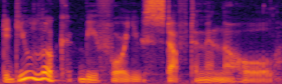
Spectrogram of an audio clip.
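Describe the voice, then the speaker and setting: An actor playing a mysterious, ominous interrogator in a radio drama, gravelly and husky, questioning with deliberate insistence. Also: male voice, low voice, huge pitch swings, a little mellow, dry recording, full character voice. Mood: probing. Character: ominous, probing male interrogator, mysterious and controlled.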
